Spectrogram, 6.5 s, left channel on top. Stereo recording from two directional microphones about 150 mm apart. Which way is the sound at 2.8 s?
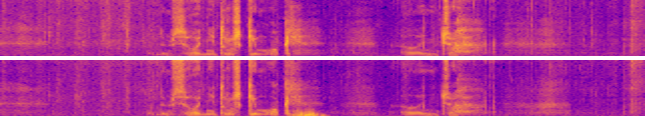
45° right (ahead or behind).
